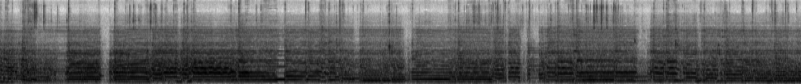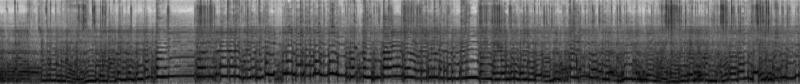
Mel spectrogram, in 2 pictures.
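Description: Electric guitar played fast, shred style: quick runs of notes, changing to a single-note lead line with wide bends and vibrato about halfway through.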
